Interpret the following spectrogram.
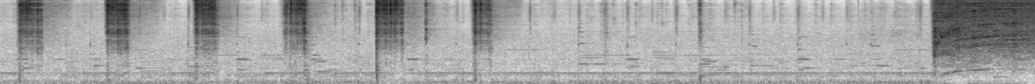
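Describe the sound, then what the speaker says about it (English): An angle grinder works in repeated short passes, grinding fresh welds on a metal frame's axle and bearing areas. Sharp hissing bursts sit over a steady motor hum, ending in a louder spray of grinding noise. "I finished the metal frame by grinding down all the fresh welds on the axle and the surrounding bearing areas"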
